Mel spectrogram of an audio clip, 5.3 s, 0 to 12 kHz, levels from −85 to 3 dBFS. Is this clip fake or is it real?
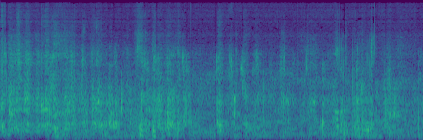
fake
